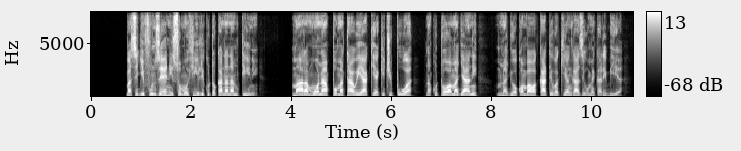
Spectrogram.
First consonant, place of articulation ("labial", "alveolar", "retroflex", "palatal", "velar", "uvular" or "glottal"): labial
